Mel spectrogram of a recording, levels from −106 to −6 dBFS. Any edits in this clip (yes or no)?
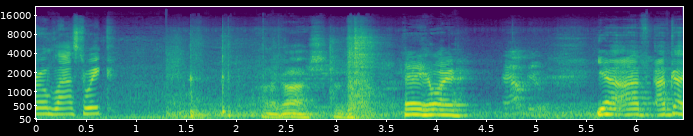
yes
